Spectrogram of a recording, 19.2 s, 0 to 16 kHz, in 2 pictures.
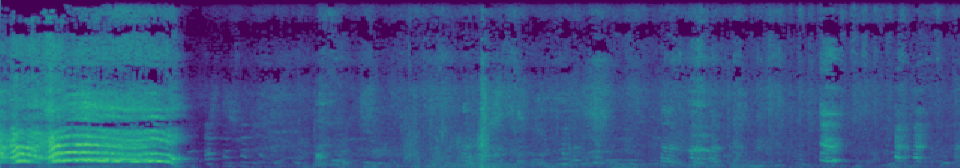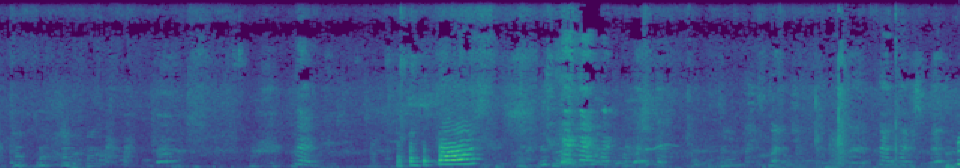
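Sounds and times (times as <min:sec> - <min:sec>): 
rooster crowing: 0:00.0 - 0:01.9
faint low murmuring: 0:00.0 - 0:19.1
laughter: 0:01.4 - 0:19.1.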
